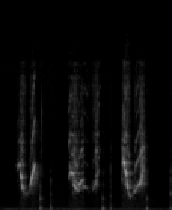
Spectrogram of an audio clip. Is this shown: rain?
no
